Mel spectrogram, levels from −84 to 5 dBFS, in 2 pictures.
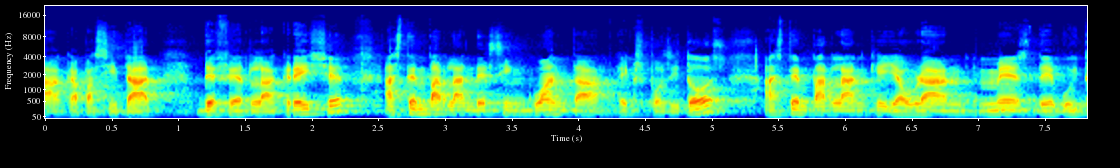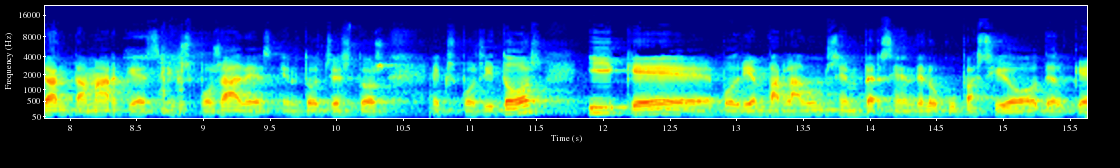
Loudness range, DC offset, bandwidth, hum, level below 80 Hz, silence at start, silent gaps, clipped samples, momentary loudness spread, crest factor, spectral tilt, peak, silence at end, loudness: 3 LU; under 0.1%; 13.5 kHz; none; -76 dBFS; 0 s; none; under 0.1%; 11 LU; 22 dB; -4.5 dB/octave; -2 dBFS; 0 s; -22 LUFS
